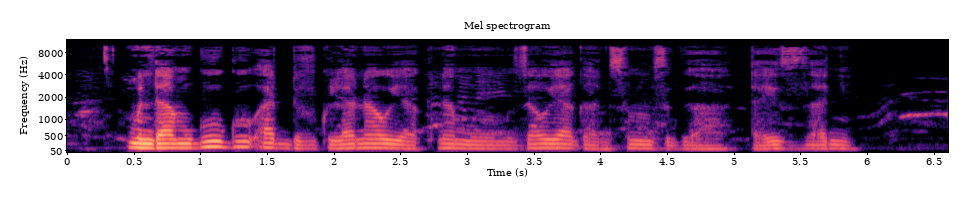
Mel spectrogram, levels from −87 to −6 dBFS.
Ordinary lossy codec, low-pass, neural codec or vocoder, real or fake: AAC, 64 kbps; 9.9 kHz; none; real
